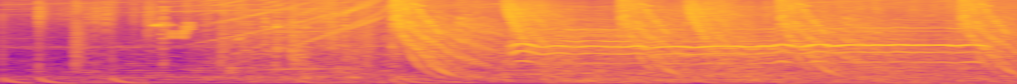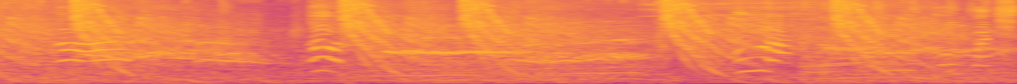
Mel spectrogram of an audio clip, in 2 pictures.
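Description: Cartoon chase soundtrack: action music under a rapid string of falling-pitch zapping sound effects and crashing impacts.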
